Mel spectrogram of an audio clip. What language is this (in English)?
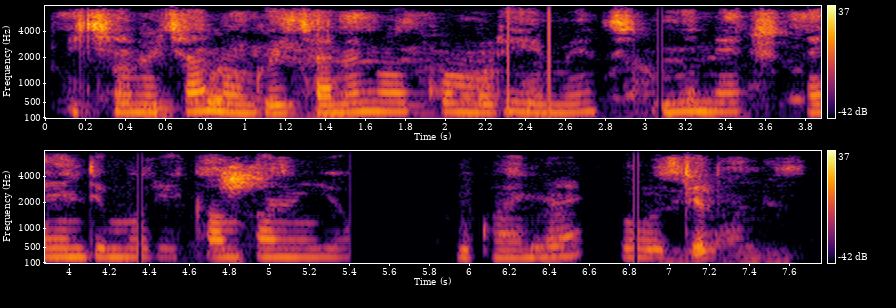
Kinyarwanda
